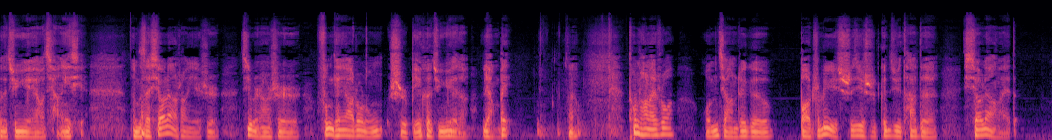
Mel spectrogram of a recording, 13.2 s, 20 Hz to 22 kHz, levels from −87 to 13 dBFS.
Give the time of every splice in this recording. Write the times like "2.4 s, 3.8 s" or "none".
none

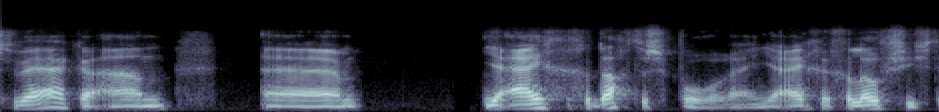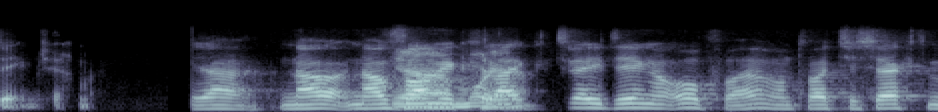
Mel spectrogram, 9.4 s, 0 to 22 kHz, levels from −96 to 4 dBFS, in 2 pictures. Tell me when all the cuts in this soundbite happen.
none

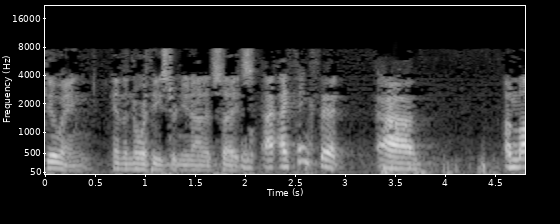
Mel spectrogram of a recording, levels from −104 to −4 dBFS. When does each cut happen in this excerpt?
2.1 s

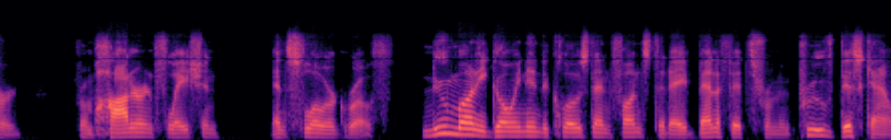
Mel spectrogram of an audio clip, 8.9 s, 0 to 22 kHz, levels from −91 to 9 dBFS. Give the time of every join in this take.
4.2 s

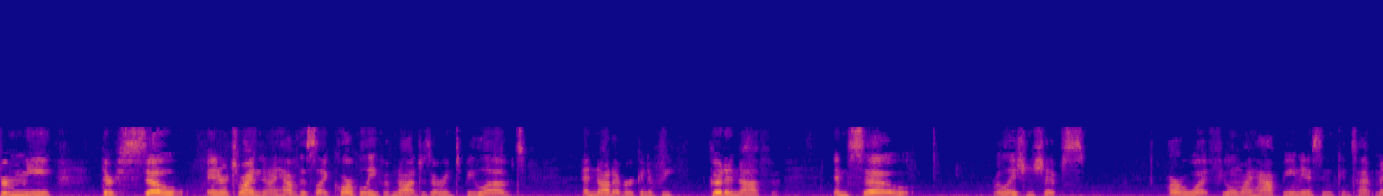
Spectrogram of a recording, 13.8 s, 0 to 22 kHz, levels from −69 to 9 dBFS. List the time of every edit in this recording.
9.9 s

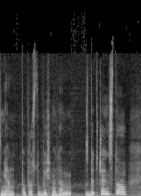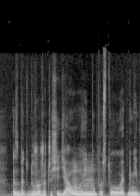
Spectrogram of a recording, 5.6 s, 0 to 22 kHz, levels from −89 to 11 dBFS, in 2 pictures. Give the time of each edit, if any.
none

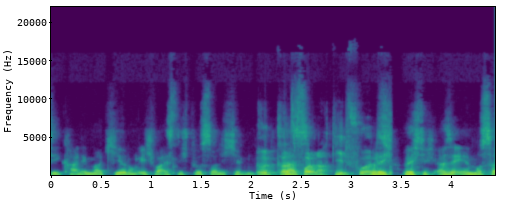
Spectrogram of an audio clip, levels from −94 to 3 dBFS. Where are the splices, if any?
2.1 s, 3.4 s

